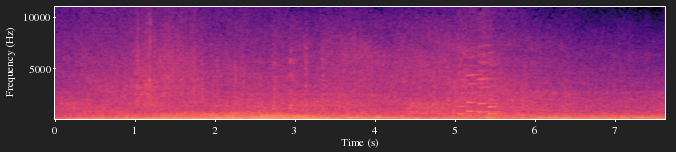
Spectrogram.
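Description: Car engine heard from inside the cabin in slow, stop-and-go traffic, its hum rising and falling with light throttle and then settling to a steady idle about six seconds in.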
